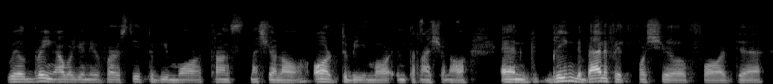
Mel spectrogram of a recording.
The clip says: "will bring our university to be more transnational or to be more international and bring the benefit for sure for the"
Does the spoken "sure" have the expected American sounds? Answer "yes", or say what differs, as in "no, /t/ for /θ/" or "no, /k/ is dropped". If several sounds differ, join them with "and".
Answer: no, /l/ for /ɹ/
